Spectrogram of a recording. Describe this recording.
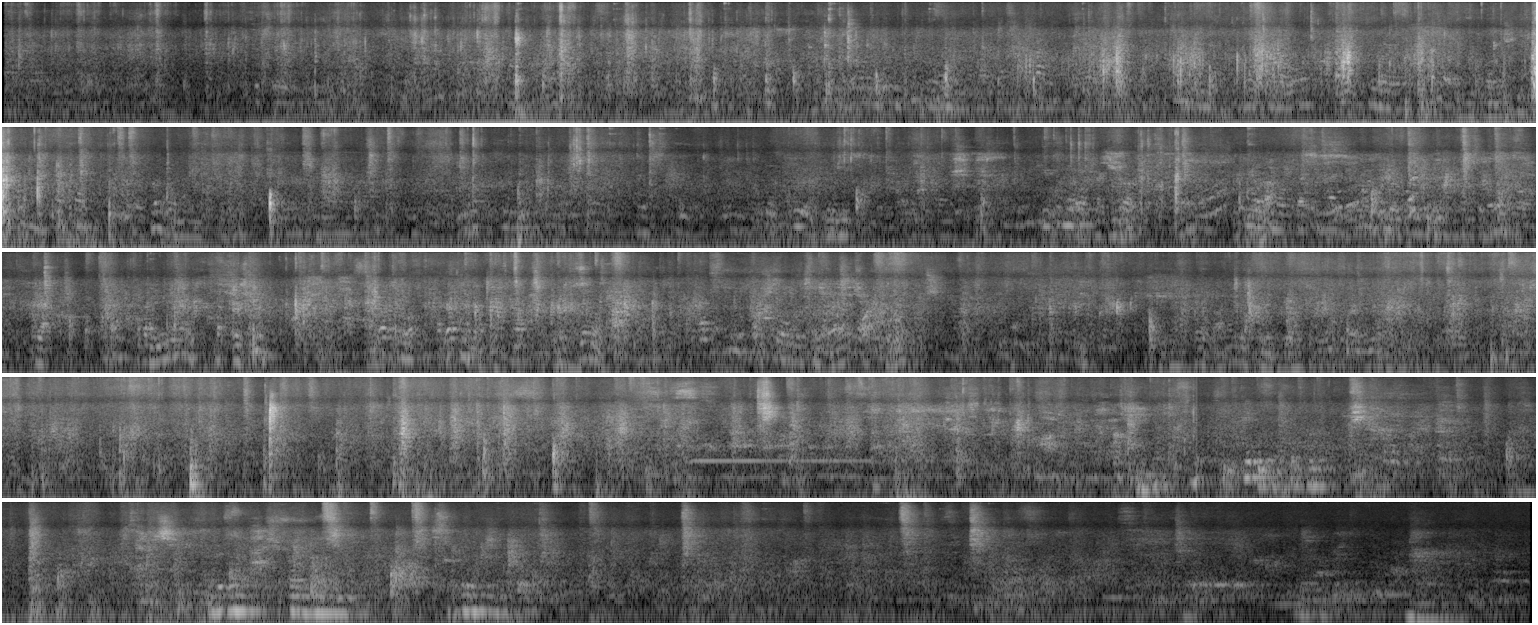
In the evening. Walking on the gravel path to the abbey church accompanied by some other visitors. Clervaux, Abtei St. Mauritius, Kiesweg, Am Abend. Auf dem Kiesweg zur Abteikirche laufend, begleitet von einigen Besuchern. Clervaux, abbaye Saint-Maurice, chemin en graviers, Le soir. Marche sur le chemin en gravier vers l’église de l’abbaye, accompagné de quelques visit, Project - Klangraum Our - topographic field recordings, sound objects and social ambiences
